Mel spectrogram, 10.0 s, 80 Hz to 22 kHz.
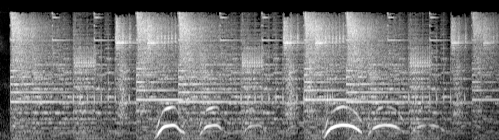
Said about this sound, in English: let's listen to a mid 2000s trap song that has none of this.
